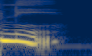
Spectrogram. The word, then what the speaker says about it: knee: Think of knee. It has a silent K.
